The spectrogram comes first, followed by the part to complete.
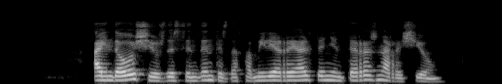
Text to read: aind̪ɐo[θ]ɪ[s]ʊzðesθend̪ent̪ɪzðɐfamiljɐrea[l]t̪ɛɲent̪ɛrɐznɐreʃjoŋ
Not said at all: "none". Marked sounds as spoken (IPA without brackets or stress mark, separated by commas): ʃ, none, l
